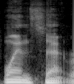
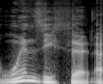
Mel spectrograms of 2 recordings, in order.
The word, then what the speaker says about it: Wincent: My guest is Dave Dykema from Fourth Arrow Camera Arms and Wincent. Yeah, not Winsy Scent, Dave. It's Wincent, right? – That is correct. – Yeah. Huh? Dave got on me a couple weeks ago. It's not Winsy Scent.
